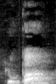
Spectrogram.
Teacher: Lupaan, yes, the V becomes a P.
